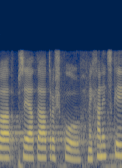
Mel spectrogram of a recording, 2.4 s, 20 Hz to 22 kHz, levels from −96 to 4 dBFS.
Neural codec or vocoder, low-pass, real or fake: codec, 16 kHz, 6 kbps, DAC; 7.2 kHz; fake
